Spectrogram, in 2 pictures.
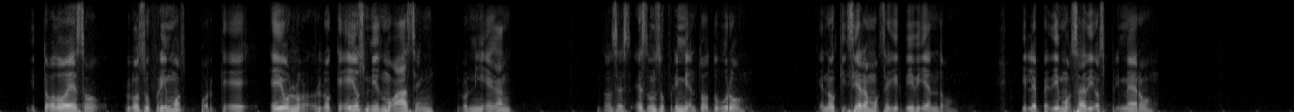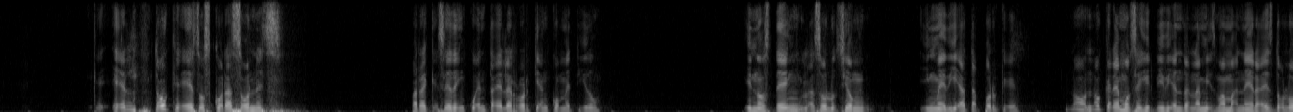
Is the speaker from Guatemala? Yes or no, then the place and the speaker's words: yes; Guatemala; Y ahora que vengamos al lado de Guatemala y no nos tomen en cuenta, y somos guatemaltecos.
